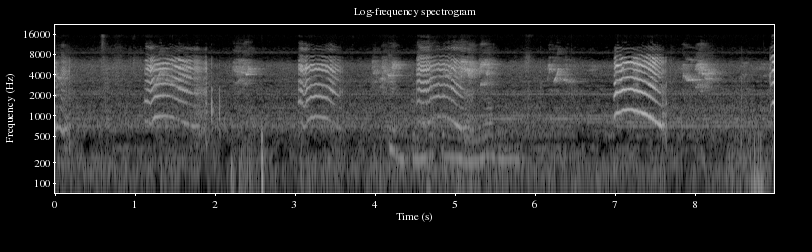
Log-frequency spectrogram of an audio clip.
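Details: Hand-fed Kashmiri raw parrot chick, five days into hand feeding, uttering arched harmonic squeals at irregular intervals, some longer and louder, mixed with scratchy feeding noises and a faint low murmur.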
